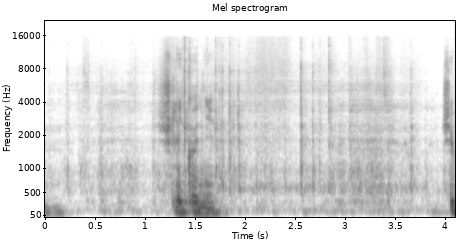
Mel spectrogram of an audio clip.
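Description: Typing on a computer keyboard: a scatter of quick key clicks, with a short voice sound about a second in.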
